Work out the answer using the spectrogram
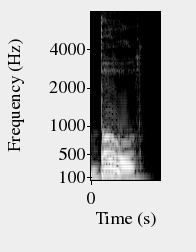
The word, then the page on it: ball: British English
